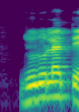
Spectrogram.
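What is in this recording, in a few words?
"jurulatih", Malay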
